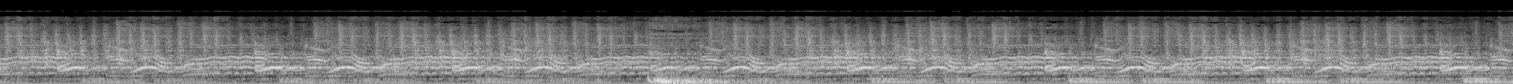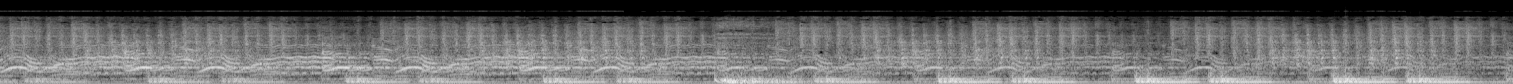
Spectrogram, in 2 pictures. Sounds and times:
Music: 0:00.0 - 0:30.2.

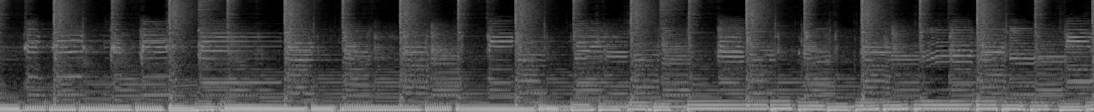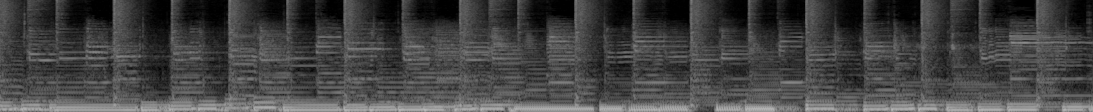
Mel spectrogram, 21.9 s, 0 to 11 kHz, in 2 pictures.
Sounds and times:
Steel guitar, slide guitar: 0:00.0 - 0:21.8.

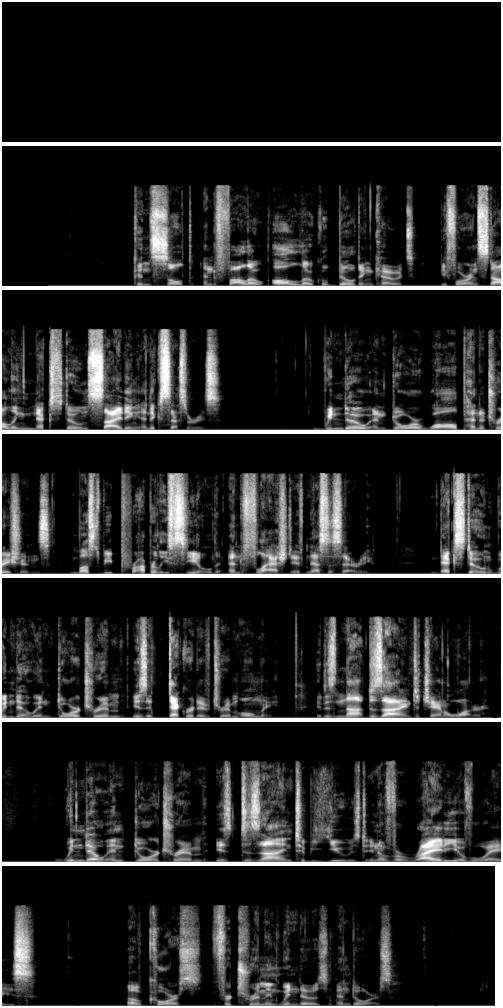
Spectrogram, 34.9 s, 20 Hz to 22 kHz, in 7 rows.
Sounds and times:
Speech: 0:06.3 - 0:12.2, 0:13.1 - 0:18.7, 0:19.3 - 0:24.9, 0:25.5 - 0:30.3, 0:31.2 - 0:34.0.

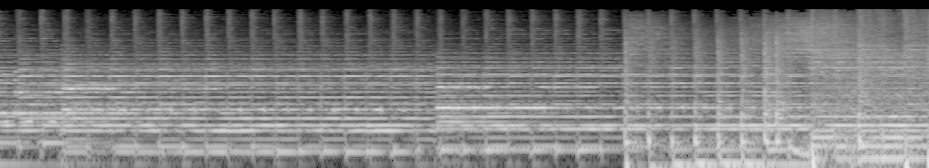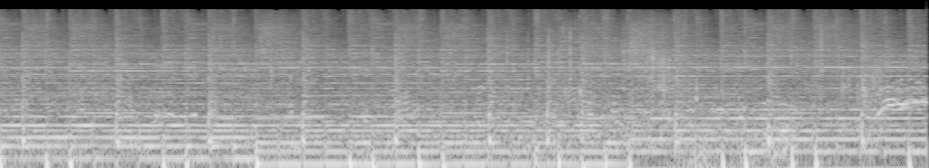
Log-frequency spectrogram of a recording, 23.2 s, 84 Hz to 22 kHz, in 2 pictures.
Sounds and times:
Music: 0:00.0 - 0:23.2.

